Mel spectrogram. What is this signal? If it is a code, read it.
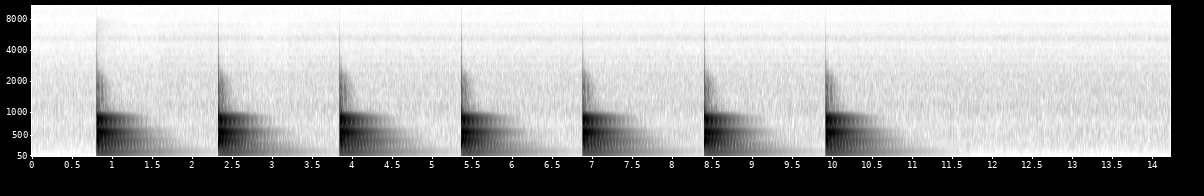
Clock strike, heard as a bell. 7. Seven o'clock.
